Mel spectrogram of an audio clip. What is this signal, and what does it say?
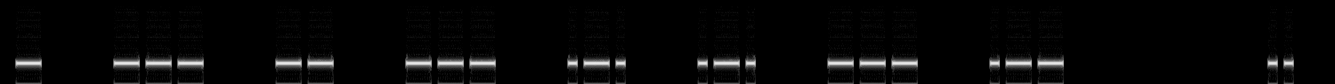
Morse code, heard as a keyed tone, about 15 wpm, spaced as for 8 wpm, 1000 Hz. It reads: TOMORROW I
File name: qotdfiles / 8wpm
